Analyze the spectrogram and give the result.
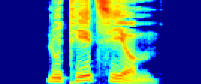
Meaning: lutetium
- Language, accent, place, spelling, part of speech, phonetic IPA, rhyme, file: German, Germany, Berlin, Lutetium, noun, [luˈteːt͡si̯ʊm], -eːt͡si̯ʊm, De-Lutetium.ogg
